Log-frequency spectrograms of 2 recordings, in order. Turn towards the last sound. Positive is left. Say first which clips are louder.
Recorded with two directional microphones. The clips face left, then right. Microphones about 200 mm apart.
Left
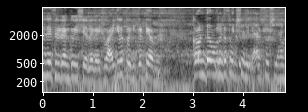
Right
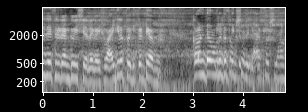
# even
turn(degrees=15)  # may be behind; listen again after turning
